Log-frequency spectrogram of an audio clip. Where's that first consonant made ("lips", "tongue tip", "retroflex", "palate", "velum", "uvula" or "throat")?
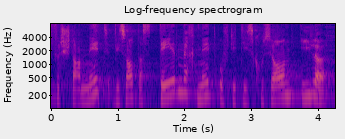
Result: lips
